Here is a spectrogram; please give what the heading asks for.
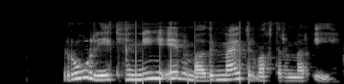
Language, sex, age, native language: Icelandic, female, 30-39, Icelandic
